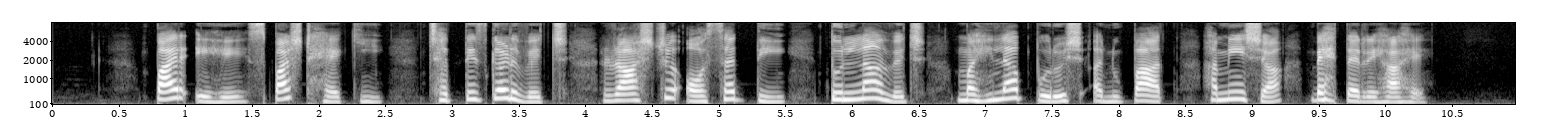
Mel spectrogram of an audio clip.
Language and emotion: Punjabi, neutral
